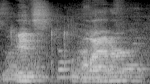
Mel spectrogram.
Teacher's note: there's also something called a tapped R which Americans do use I mean words like ladder and butter it's latter it's like you tap your tongue on the top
